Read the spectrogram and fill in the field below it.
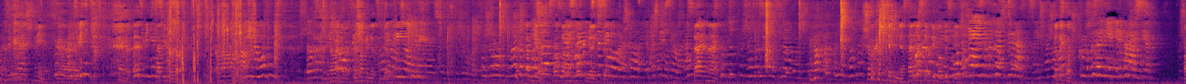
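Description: A young woman talks with animation close to a phone's microphone, in an echoing room.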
